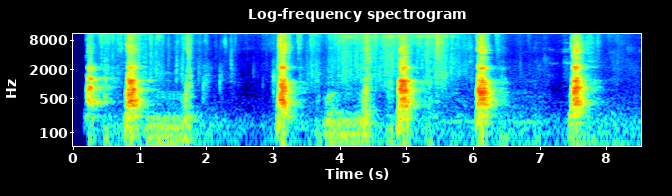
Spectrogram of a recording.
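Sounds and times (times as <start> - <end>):
dog: 0.2 - 1.9, 3.1 - 3.4, 4.0 - 5.3, 6.1 - 6.5, 7.5 - 7.9.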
